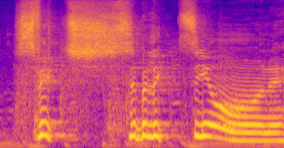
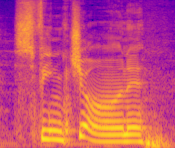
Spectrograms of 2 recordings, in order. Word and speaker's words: sfincione: Sfizione. How do you pronounce that? Sfincione.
